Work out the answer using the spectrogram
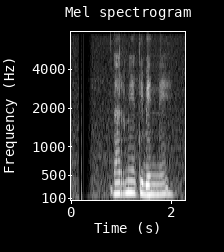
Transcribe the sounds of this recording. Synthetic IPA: d̪armet̪ibenːe

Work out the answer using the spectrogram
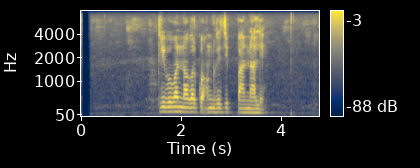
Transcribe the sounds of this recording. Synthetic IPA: t̪ribʱuwʌnːʌɡʌrkoʔʌŋɡred͡zipanːale

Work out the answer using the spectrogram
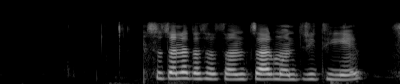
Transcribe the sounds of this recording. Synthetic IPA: sut͡ɕanat̪ɔt̪ʰasɔnt͡ɕaɾmɔnt̪ɾit̪ʰie

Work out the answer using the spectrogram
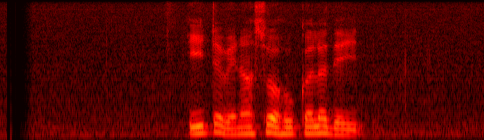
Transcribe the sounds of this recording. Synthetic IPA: iːʈəʋenasəoɦukələd̪eʋit̪

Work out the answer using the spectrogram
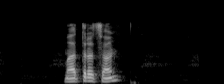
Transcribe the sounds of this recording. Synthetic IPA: mat̪rʌt͡sʰʌn

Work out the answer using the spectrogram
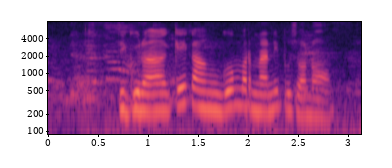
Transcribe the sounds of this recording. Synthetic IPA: d̪̥i̤ɡ̥ṳnaːkekaŋɡomərnanib̥ṳsɔnɔ

